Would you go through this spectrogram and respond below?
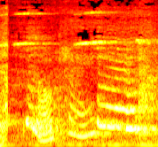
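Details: Tonka, a giant Alaskan Malamute, chats with staff inside a veterinary office, excited during his visit. He gives a wavering, moaning woo-woo talk in two phrases that swoop up and down in pitch, with quiet indoor room tone behind.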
